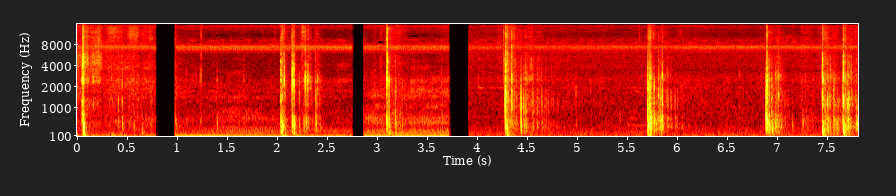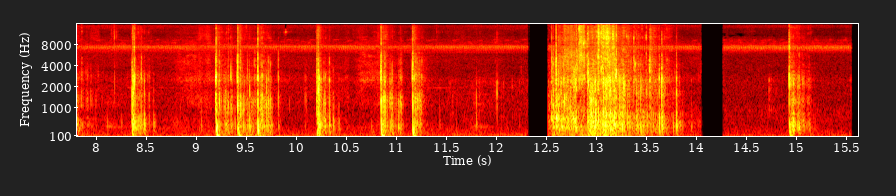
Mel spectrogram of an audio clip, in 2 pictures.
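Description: Silicone pop-it fidget toys and other plastic fidgets clicking and tapping as they are pressed and handled, a string of sharp separate clicks broken by several abrupt cuts. Near the end comes a longer rustling clatter, the loudest part. A steady high whine runs behind most of it.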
